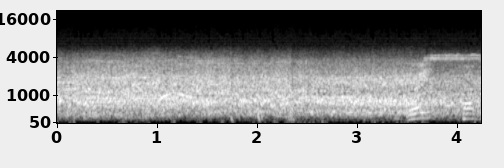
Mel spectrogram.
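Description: Stadium crowd noise, a loud steady roar from the stands during a kickoff return, with a commentator's voice coming back in near the end.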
